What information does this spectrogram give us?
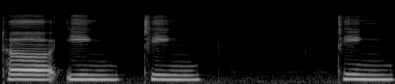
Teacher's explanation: And for the word ting has t as a consonant and the vowel is ing, ing sound with the first tone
